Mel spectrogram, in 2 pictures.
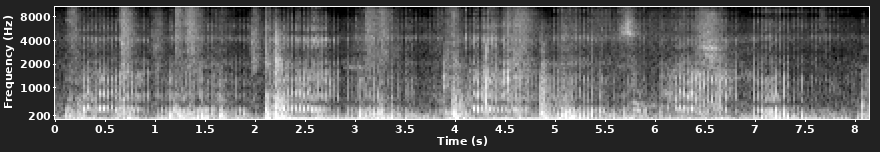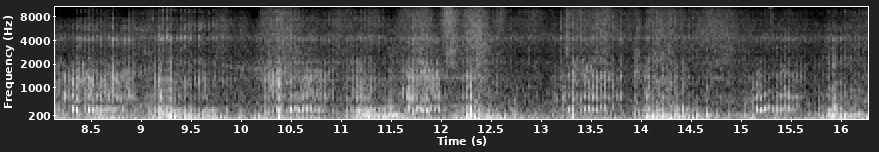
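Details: Pet cat giving a long, steady purr, a deep low rumble pulsing evenly throughout, louder in the first half and softening later, with occasional faint clicks and rustles.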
